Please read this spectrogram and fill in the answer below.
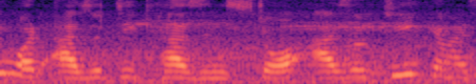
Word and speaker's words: Azotiique: Azotique, am I saying it correctly? That's right. That's the correct pronunciation.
